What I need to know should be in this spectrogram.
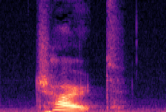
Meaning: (noun) 1. A map.: A map illustrating the geography of a specific phenomenon 2. A map.: A navigator's map 3. A systematic non-narrative presentation of data.: A tabular presentation of data; a table
- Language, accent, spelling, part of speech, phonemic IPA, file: English, US, chart, noun / verb, /t͡ʃɑɹt/, En-us-chart.ogg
